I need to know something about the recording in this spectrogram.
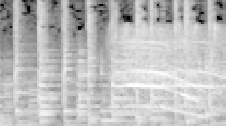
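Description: A white kitten's long, high meow that slides steadily down in pitch, starting about a second in, heard over upbeat background music with a steady beat.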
